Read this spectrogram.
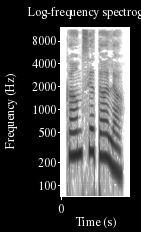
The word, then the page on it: ಕಾಂಸ್ಯತಾಲ: kāmsyatāla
